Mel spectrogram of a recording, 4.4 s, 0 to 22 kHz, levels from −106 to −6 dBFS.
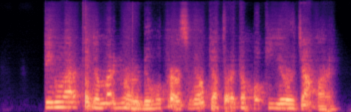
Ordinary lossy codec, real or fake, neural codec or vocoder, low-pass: none; fake; codec, 44.1 kHz, 0.9 kbps, DAC; none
